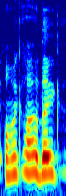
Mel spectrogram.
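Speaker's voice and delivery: retold starstruck "oh my God"; high-pitched fan gush, acted out. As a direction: gush like a fan meeting an idol. Fan greeting a favourite TikToker.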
